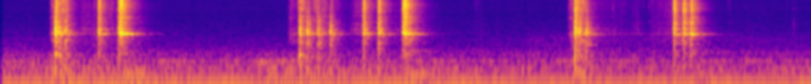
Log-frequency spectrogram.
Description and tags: Venetian Blinds
Foley recording of messing around with metal/aluminum window blinds
venetian-blinds, foley, window, bedroom, blinds, window-blinds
